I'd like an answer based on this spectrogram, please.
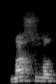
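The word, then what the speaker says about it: ما اسمك: माँ इस्मुकी मस्मुक की अलिफ, अलिफ साइलेंट कर दीजिए, मस्मुक।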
